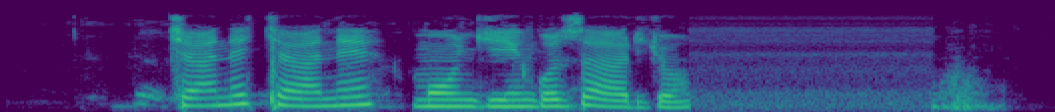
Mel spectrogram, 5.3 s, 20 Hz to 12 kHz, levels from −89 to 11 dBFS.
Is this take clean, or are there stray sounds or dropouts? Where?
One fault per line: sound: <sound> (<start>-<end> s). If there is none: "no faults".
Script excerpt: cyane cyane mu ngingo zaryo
no faults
